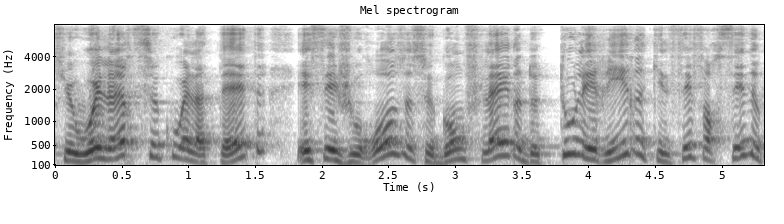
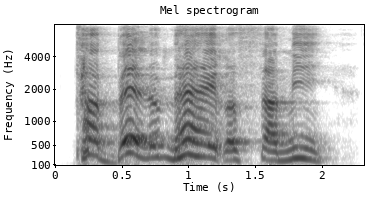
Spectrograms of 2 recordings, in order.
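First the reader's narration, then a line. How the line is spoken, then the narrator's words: Exclaiming. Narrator (French): s'écria le gros cocher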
